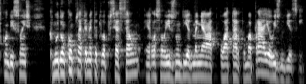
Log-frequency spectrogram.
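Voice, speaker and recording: A man's voice at a medium pitch. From Portugal, Algarve. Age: 40s. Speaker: journalist. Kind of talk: interview. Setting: video call. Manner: halting, many repetitions.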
